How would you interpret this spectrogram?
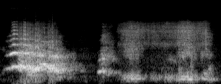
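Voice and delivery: high shriek-laugh; panicked shrieking laugh. Real, not acted. Shrieking while grabbing bird.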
